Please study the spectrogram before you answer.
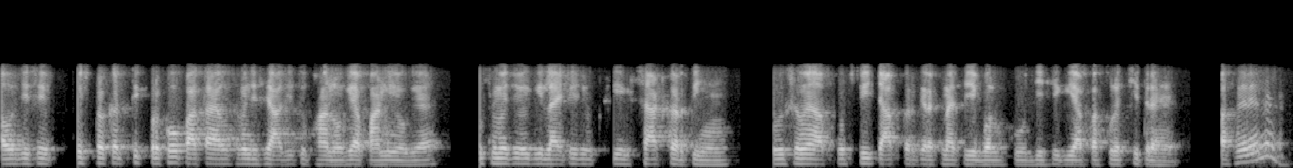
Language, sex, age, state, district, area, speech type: Hindi, male, 30-45, Uttar Pradesh, Azamgarh, rural, conversation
